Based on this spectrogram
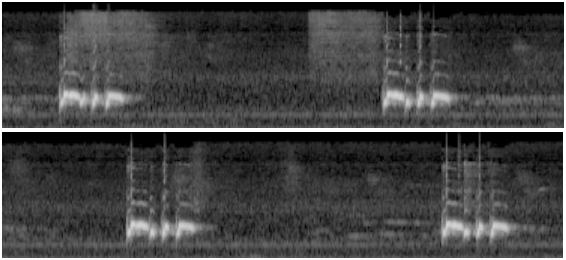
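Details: Loud cemani zebra dove singing constantly to lure and provoke other zebra doves: four evenly spaced, stuttering coo phrases of quick bubbling notes, roughly every two and a half seconds, over a soft, steady hum.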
